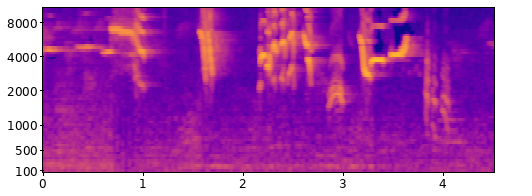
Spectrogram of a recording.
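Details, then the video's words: Oriental magpie-robin in training for singing contests, voice fired up: a long falling whistle, then a pause before dense clusters of buzzy trills and sweeping whistled slurs. "Choè than hót đấu/Choè than hót luyện giọng căng lửa/Choè than hót"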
